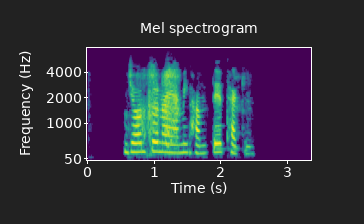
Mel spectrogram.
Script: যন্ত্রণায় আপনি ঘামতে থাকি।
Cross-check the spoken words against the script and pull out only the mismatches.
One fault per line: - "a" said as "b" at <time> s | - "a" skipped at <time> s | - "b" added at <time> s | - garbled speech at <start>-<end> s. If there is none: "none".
- "আপনি" said as "আমি" at 1.3 s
